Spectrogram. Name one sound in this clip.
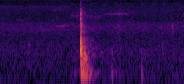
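A rod knocks against a wooden boat.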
